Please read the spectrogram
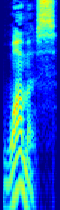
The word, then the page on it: wamus: British English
